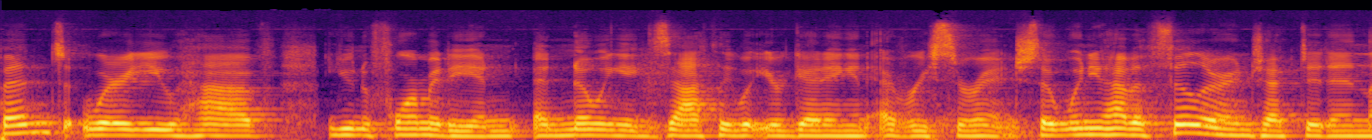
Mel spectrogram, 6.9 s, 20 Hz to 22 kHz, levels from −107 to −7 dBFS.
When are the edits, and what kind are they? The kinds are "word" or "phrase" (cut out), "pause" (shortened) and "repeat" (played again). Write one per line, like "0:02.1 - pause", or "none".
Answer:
0:01.6 - pause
